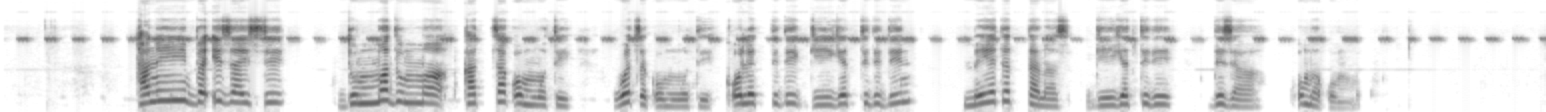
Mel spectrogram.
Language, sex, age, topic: Gamo, female, 25-35, government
